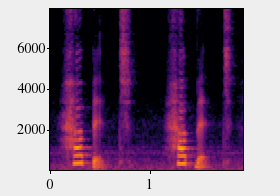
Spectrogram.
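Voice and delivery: "habit" stressed on HAB; "habit" as HAB-it, weak second vowel; first-syllable stress. Shown as a demonstration. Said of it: "primary stress on the first syllable".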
